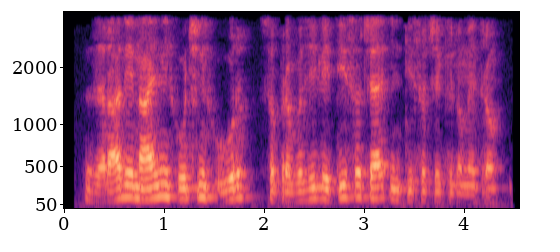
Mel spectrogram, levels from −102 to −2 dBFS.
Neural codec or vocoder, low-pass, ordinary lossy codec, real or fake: none; 3.6 kHz; MP3, 32 kbps; real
